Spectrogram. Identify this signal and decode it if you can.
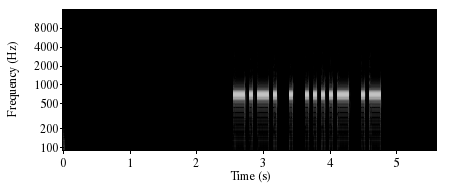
Morse code, heard as a keyed tone, about 21 wpm, 700 Hz. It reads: CE4A
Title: DXCC-100 Call Signs - 4 Characters - Repeated 2x - 20wpm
